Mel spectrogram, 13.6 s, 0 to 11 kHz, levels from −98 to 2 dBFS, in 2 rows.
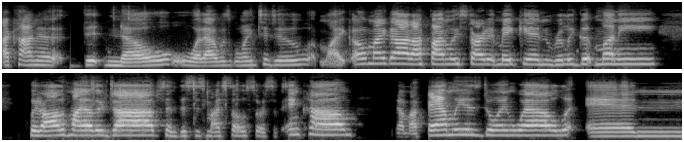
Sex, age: female, 30-49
